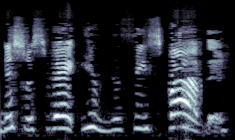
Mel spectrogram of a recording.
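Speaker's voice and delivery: normal talking voice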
